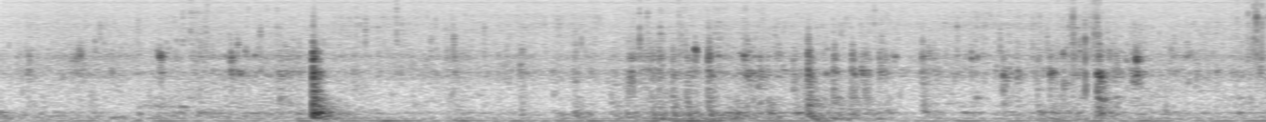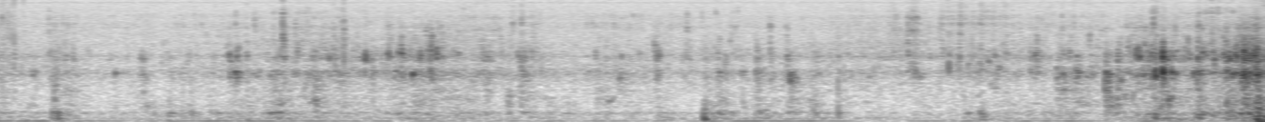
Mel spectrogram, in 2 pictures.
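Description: Choppy sea water sloshing and slapping against the bow of a sea kayak as it is paddled along, close to the deck, with a few sharp splashes, the loudest about a second and a half in and more near the end.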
